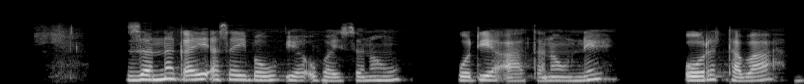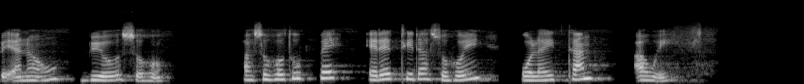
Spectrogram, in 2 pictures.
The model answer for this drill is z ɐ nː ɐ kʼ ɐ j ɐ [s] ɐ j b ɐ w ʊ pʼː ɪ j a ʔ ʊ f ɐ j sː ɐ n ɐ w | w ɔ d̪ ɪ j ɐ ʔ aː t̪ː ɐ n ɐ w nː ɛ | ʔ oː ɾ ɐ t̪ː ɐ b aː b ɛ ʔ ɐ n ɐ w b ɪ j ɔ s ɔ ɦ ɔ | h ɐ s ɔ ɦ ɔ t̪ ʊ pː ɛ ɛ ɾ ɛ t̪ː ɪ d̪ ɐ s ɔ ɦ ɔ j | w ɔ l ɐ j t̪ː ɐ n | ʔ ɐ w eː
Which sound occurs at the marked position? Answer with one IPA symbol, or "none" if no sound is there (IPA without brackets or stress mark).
s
